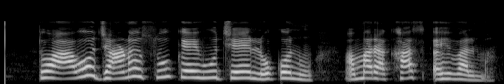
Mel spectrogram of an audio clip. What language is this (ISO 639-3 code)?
guj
